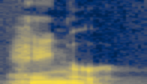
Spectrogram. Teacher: the word is pronounced Hangar with no hard G sound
